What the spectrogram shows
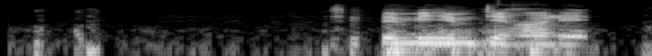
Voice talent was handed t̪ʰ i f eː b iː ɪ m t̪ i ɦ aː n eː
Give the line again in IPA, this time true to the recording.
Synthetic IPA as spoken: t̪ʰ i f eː m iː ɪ m t̪ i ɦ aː n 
